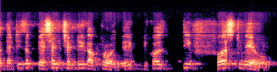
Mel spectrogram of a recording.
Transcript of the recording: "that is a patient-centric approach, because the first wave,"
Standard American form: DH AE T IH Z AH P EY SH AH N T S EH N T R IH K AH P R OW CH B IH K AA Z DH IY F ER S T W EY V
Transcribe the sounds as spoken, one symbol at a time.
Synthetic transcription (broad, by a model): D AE T IH Z AH P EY S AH N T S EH N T R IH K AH P R OW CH B IH K AA Z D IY F ER S T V EY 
